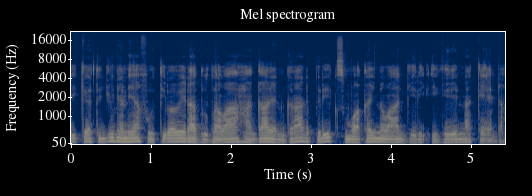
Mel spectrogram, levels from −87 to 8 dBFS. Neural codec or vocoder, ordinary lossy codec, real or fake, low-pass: codec, 44.1 kHz, 7.8 kbps, Pupu-Codec; none; fake; none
